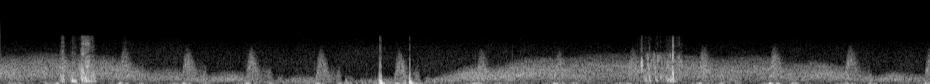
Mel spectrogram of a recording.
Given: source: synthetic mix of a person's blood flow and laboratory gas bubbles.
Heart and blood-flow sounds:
Doppler ultrasound of blood flow; subclavian vein
0.58-0.97 s: bubbles
6.39-6.84 s: bubbles
From the record:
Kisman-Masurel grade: 213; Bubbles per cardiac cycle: several, 3 to 8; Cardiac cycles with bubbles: 1 to 10%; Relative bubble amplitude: loud (0.450 to 0.775); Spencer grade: 1 (occasional bubble signal discernible with the cardiac motion signal, with majority of cardiac periods free of bubbles); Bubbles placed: anywhere in the cardiac cycle

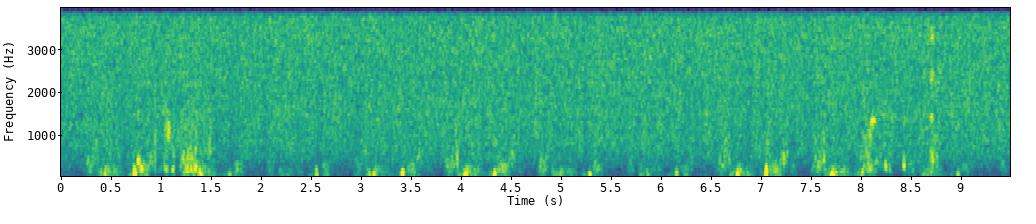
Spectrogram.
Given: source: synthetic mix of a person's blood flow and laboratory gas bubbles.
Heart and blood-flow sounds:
Doppler ultrasound of blood flow; precordium
0.74-0.85 s: bubbles
1.02-1.14 s: bubbles
1.19-1.54 s: bubbles
8.01-8.15 s: bubbles
8.20-8.34 s: bubbles
8.40-8.47 s: bubbles
8.67-8.78 s: bubbles
From the record:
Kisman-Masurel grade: 221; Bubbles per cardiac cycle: several, 3 to 8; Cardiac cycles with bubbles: 10 to 50%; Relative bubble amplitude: barely perceptible (0.100 to 0.250); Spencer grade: 2 (many but less than half of the cardiac periods contain bubble signals, singularly or in groups); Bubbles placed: anywhere in the cardiac cycle

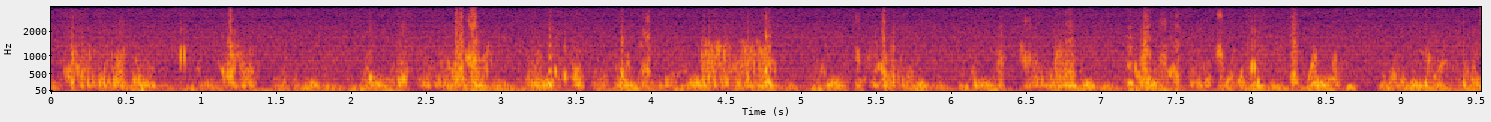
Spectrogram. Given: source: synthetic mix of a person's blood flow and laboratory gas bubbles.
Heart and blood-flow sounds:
Doppler ultrasound of blood flow; precordium
0.08-0.72 s: bubbles
0.83-0.93 s: bubbles
1.08-1.41 s: bubbles
2.10-2.19 s: bubbles
2.29-2.42 s: bubbles
2.44-2.95 s: bubbles
3.17-3.57 s: bubbles
3.76-3.89 s: bubbles
3.92-4.01 s: bubbles
4.04-4.21 s: bubbles
4.30-4.87 s: bubbles
5.36-5.76 s: bubbles
6.13-6.22 s: bubbles
6.30-6.38 s: bubbles
6.45-6.87 s: bubbles
7.16-7.54 s: bubbles
7.58-7.84 s: bubbles
7.97-8.11 s: bubbles
8.26-8.35 s: bubbles
8.54-8.60 s: bubbles
9.13-9.32 s: bubbles
9.42-9.54 s: bubbles
From the record:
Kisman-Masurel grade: 243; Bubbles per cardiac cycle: several, 3 to 8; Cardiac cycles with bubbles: 100%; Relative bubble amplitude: loud (0.450 to 0.775); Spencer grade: 3 (all of the cardiac periods contain showers or single bubble signals, but not dominating or overriding the cardiac motion signals); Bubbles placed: anywhere in the cardiac cycle

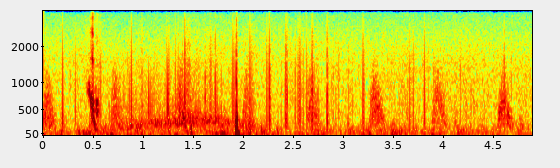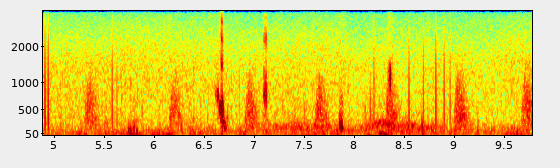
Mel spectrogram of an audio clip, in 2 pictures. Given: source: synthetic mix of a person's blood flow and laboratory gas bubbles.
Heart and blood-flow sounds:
Doppler ultrasound of blood flow; subclavian vein
0.43-0.57 s: bubbles
6.61-6.74 s: bubbles
7.08-7.13 s: bubbles
7.84-7.91 s: bubbles
8.33-8.39 s: bubbles
From the record:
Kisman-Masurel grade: 122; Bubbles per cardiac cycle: 1 to 2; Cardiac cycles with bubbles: 10 to 50%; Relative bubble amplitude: moderate (0.250 to 0.450); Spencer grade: 2 (many but less than half of the cardiac periods contain bubble signals, singularly or in groups); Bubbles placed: anywhere in the cardiac cycle

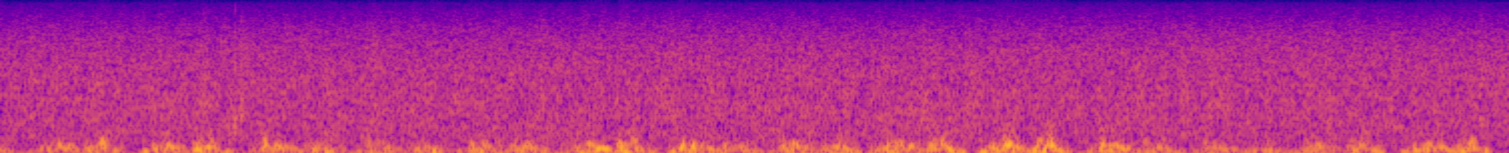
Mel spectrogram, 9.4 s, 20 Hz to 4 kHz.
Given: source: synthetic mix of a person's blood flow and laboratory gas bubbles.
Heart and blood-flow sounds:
Doppler ultrasound of blood flow; precordium
1.38-1.55 s: bubbles
From the record:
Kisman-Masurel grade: 111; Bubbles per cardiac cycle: 1 to 2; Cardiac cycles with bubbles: 1 to 10%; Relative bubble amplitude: barely perceptible (0.100 to 0.250); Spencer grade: 1 (occasional bubble signal discernible with the cardiac motion signal, with majority of cardiac periods free of bubbles); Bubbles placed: anywhere in the cardiac cycle

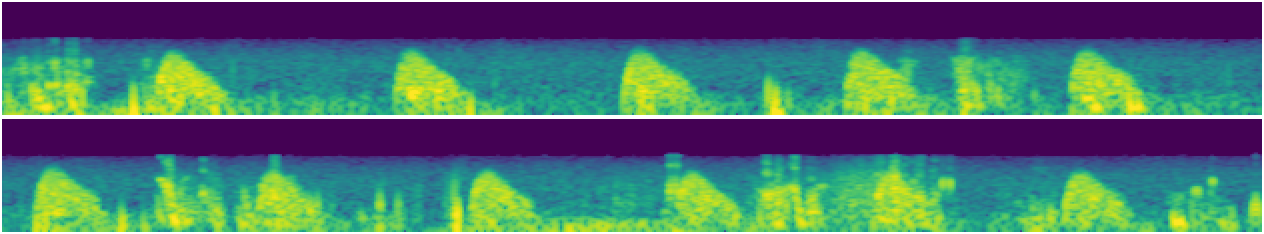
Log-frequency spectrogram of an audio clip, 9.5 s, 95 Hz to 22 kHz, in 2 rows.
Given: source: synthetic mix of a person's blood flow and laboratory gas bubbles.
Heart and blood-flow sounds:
Doppler ultrasound of blood flow; subclavian vein
0.00-0.38 s: bubbles
0.53-0.66 s: bubbles
3.39-3.46 s: bubbles
3.57-3.88 s: bubbles
4.00-4.36 s: bubbles
5.31-5.86 s: bubbles
7.22-7.35 s: bubbles
7.56-7.87 s: bubbles
8.01-8.35 s: bubbles
8.47-8.84 s: bubbles
9.11-9.39 s: bubbles
From the record:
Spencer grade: 3 (all of the cardiac periods contain showers or single bubble signals, but not dominating or overriding the cardiac motion signals); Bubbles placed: anywhere in the cardiac cycle

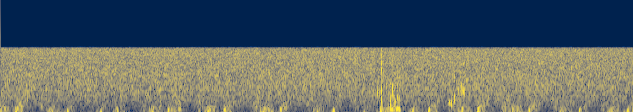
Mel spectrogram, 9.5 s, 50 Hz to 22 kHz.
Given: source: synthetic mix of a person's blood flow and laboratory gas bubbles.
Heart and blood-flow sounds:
Doppler ultrasound of blood flow; precordium
2.54-2.74 s: bubbles
5.63-6.02 s: bubbles
6.70-6.97 s: bubbles
From the record:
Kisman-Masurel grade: 122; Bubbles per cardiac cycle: 1 to 2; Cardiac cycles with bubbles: 10 to 50%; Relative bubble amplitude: moderate (0.250 to 0.450); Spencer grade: 2 (many but less than half of the cardiac periods contain bubble signals, singularly or in groups); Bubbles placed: anywhere in the cardiac cycle

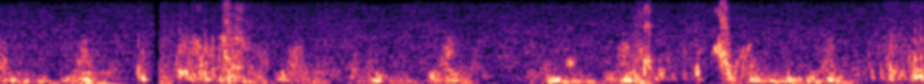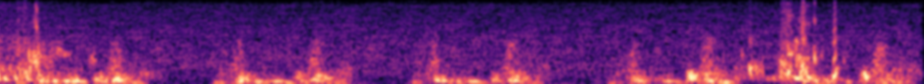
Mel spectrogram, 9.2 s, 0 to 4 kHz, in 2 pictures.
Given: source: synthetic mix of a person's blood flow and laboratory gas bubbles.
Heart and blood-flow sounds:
Doppler ultrasound of blood flow; precordium
0.68-0.77 s: bubbles
0.88-1.37 s: bubbles
2.83-2.90 s: bubbles
3.15-3.87 s: bubbles
3.92-4.05 s: bubbles
4.35-5.13 s: bubbles
8.13-8.25 s: bubbles
8.29-8.86 s: bubbles
From the record:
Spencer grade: 3 (all of the cardiac periods contain showers or single bubble signals, but not dominating or overriding the cardiac motion signals); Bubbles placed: only in the low amplitude regions of the cardiac cycle

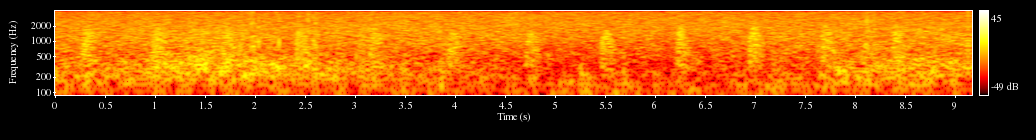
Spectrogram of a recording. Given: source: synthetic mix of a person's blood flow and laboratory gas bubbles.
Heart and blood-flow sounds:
Doppler ultrasound of blood flow; subclavian vein
0.00-0.05 s: bubbles
1.54-1.60 s: bubbles
1.71-2.17 s: bubbles
2.27-2.32 s: bubbles
2.46-2.70 s: bubbles
2.85-2.96 s: bubbles
3.03-3.17 s: bubbles
3.21-3.28 s: bubbles
3.37-3.46 s: bubbles
7.65-7.70 s: bubbles
7.94-8.00 s: bubbles
8.13-8.27 s: bubbles
From the record:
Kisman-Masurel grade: 221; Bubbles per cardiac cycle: several, 3 to 8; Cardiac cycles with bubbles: 10 to 50%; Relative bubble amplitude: barely perceptible (0.100 to 0.250); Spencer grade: 2 (many but less than half of the cardiac periods contain bubble signals, singularly or in groups); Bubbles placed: anywhere in the cardiac cycle

